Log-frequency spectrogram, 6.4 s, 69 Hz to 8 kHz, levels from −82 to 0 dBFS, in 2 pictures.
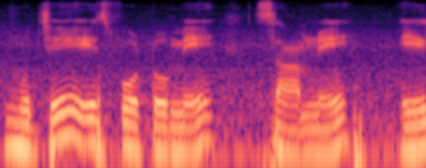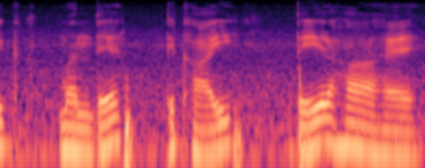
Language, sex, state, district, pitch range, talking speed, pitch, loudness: Hindi, male, Madhya Pradesh, Katni, 100-125 Hz, 105 wpm, 110 Hz, -14 LUFS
